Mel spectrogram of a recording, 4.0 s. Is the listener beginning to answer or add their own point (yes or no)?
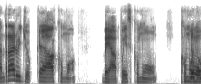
yes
